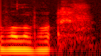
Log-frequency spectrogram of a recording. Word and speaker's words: vol-au-vent: God, I love a vol-au-vent. A vol-au-vent? How do you say it? – Vol-au-vent. That shows we're adulting. We're not adults because we don't know how to say vol-au-vent.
